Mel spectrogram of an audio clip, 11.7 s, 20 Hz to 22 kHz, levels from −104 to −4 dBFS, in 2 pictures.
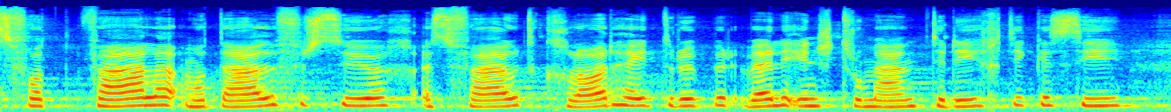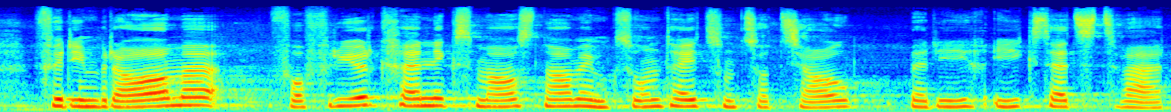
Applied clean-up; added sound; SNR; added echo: none; none; none; none.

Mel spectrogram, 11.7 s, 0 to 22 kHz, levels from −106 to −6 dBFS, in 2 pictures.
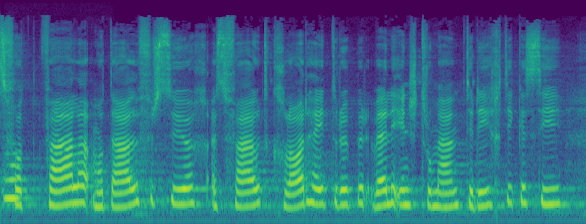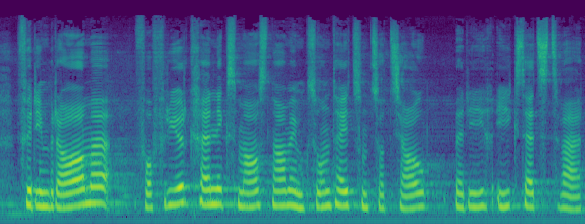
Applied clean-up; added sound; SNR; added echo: none; Brass instrument; 5 dB; none.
